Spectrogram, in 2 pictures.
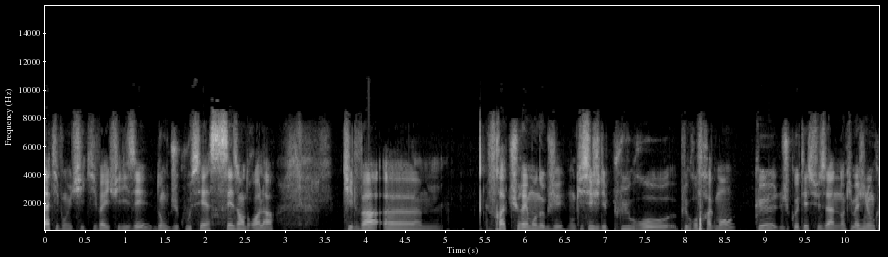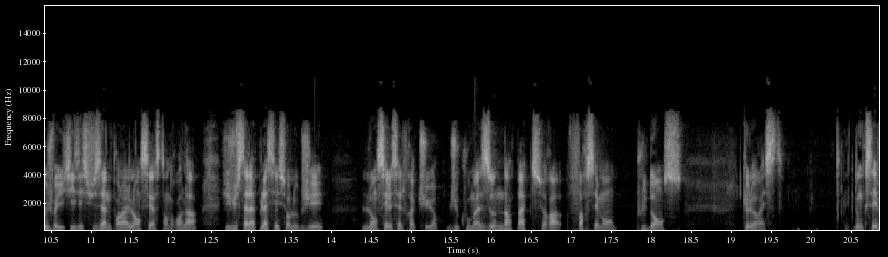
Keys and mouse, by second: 3.6-5.6 middle drag, 6.4-13.0 middle drag, 15.9-17.8 middle drag.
